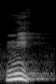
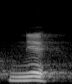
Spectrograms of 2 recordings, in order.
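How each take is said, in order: First: The syllable ends in a clear 'ee' vowel. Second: The syllable ends in an open 'eh' vowel. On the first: The speaker calls it right. "Четкое, ясное произношение кясры" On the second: The speaker calls it wrong. "Чтобы не был у нас произношение «не»... Нет"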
